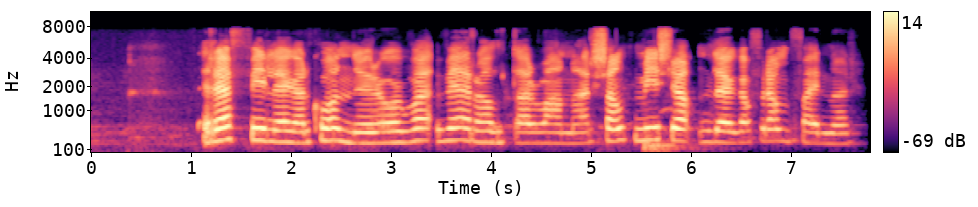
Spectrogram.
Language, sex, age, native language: Icelandic, male, 12, Icelandic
